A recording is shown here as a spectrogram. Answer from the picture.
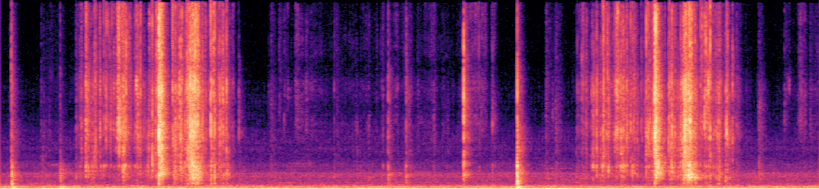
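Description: Upper Deck hockey card packs and cards being handled: foil wrappers crinkling and tearing and cards sliding against each other, in short scattered rustles. The busiest stretches come about two seconds in and again near the end.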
